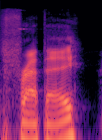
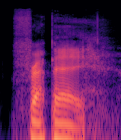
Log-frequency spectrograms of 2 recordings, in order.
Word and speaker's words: frappe: She also can't pronounce any Maine towns, and she pronounced frap frappe. – What's a frap? Go back to the Delta Quadrant. – Frappe. Like, no, we don't have frappes. We have fraps.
